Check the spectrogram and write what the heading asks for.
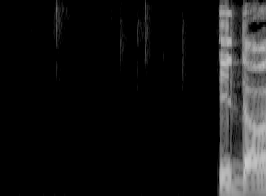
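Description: Near silence in a pause of a monk's sermon, broken by one faint click about half a second in; a man's voice starts speaking again near the end.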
